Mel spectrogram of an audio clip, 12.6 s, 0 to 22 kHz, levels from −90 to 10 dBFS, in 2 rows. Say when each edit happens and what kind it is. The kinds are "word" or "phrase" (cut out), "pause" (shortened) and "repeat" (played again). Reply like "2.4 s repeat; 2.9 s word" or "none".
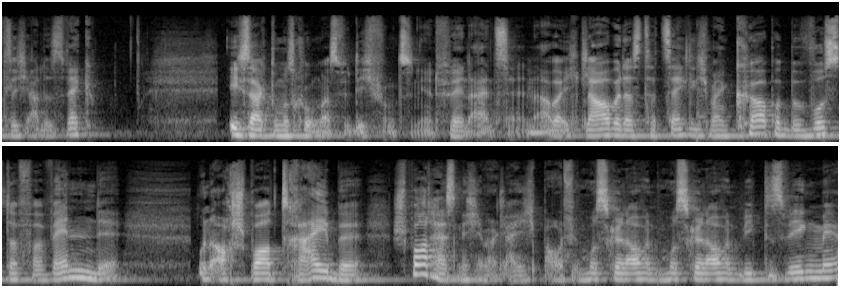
1.6 s pause; 5.2 s word; 7.7 s pause; 10.5 s word; 11.2 s repeat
